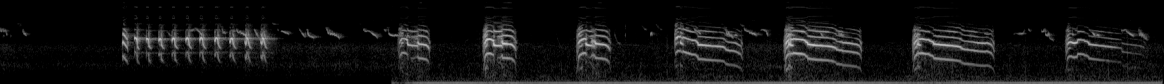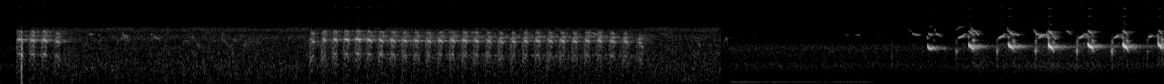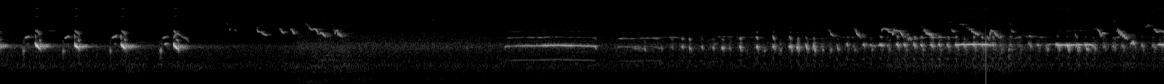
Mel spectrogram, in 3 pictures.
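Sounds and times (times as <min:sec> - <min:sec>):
falcon calling: 0:04.0 - 0:12.3.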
